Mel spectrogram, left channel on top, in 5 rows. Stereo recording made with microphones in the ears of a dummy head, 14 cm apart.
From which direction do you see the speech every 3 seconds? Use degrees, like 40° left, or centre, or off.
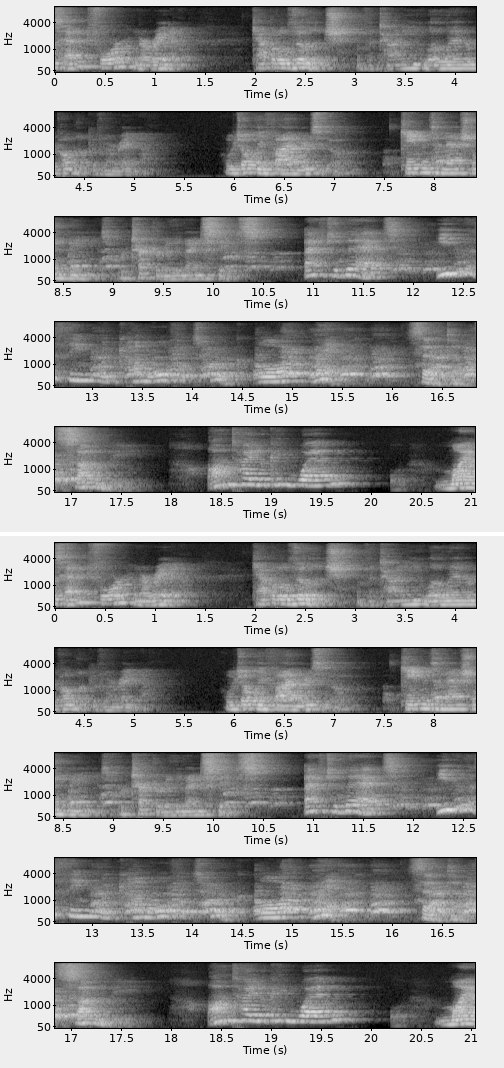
40° left, 40° left, 30° left, 10° right, 20° left, 40° left, 40° left.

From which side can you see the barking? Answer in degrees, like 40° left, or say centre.
80° right.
